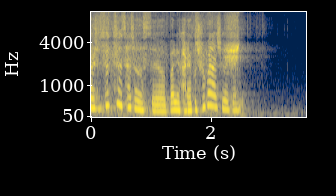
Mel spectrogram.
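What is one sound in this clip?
A young woman speaks with strained, shaky emotion close by.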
